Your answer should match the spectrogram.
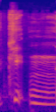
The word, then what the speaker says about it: kitten: So in number 1, you can say kitten and button. And then their environment is it's after a vowel before a syllabic nasal.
